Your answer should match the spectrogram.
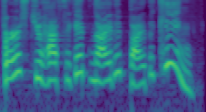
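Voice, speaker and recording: A woman voicing a bossy, imaginative little girl in a storybook read-aloud, in a high, bright, decisive child voice. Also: lively intonation, normal speed, no room sound.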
